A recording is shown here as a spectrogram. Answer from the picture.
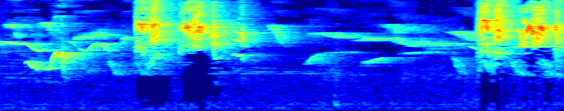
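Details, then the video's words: Morning song of an Oriental magpie-robin, a rich run of whistled, gliding notes broken by two loud harsh bursts, one near the start and one near the end. "Birds Chirping In The Morning| Natural Sound of Birds Singing|Oriental Magpie-Robin"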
